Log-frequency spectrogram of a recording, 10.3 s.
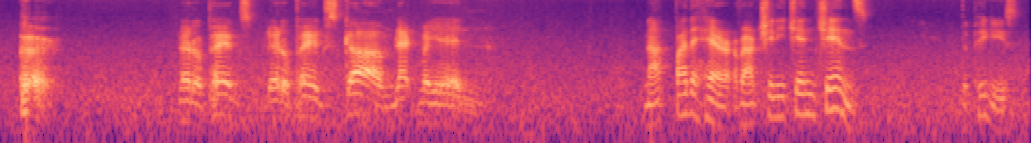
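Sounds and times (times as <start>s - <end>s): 
throat clearing: 0.2s - 0.7s
speech: 1.8s - 4.9s, 6.5s - 8.8s, 9.7s - 10.3s.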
